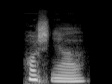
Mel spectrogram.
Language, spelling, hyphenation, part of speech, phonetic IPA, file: Hungarian, hasnyál, has‧nyál, noun, [ˈhɒʃɲaːl], Hu-hasnyál.ogg
- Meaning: pancreatic juice (a juice produced by the pancreas)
